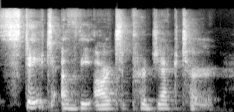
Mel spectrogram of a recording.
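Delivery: fake British accent, every T hit hard. Describing how he spoke, imitating him: fake British, over-enunciated T's. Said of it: "fake British... over enunciated every single T".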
